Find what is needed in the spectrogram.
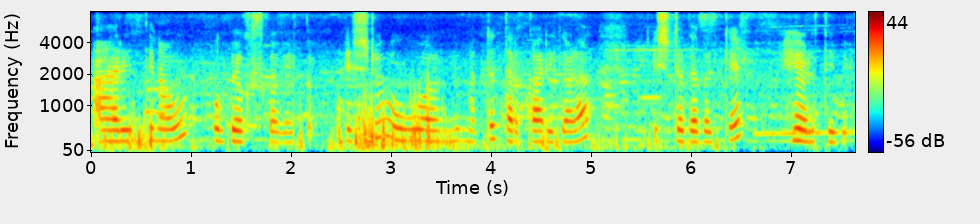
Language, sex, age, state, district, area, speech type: Kannada, female, 18-30, Karnataka, Koppal, rural, spontaneous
